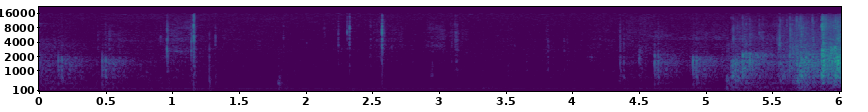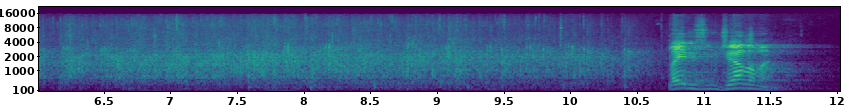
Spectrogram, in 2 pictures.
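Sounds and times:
audience applauding: 0:04.5 - 0:10.8.

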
